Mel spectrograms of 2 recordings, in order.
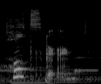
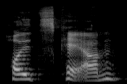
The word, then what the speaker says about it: Holzkern: Today's sponsor is Holzgern. Holzgern is a young Austrian company that designs unique crafted watches. Sorry, I just have to interrupt. As a German, it's pronounced Holzkern.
